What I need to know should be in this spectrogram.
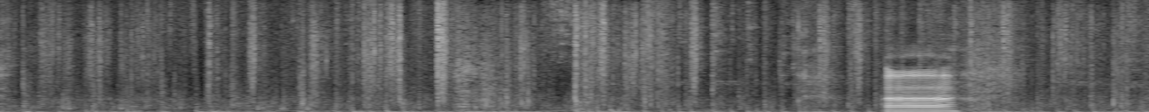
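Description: Footsteps run over rough ground.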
